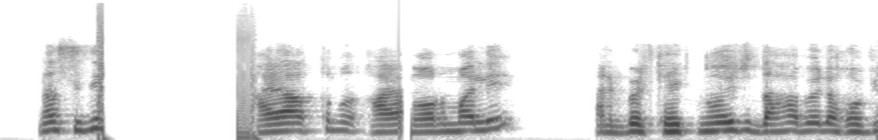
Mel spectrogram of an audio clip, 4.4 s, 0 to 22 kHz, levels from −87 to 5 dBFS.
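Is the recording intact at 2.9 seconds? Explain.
Yes, the audio is intact at 2.9 seconds, with no fault at that moment.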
